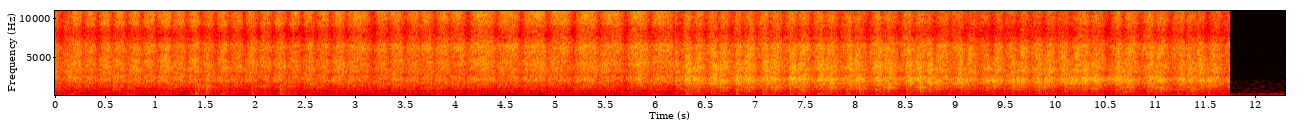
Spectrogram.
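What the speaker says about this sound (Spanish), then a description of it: "una buena lijada para emparejar y la puerta queda completamente" Steady, continuous rasping of sandpaper rubbed back and forth over a wooden raised-panel door, close and even, growing slightly louder before stopping abruptly.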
